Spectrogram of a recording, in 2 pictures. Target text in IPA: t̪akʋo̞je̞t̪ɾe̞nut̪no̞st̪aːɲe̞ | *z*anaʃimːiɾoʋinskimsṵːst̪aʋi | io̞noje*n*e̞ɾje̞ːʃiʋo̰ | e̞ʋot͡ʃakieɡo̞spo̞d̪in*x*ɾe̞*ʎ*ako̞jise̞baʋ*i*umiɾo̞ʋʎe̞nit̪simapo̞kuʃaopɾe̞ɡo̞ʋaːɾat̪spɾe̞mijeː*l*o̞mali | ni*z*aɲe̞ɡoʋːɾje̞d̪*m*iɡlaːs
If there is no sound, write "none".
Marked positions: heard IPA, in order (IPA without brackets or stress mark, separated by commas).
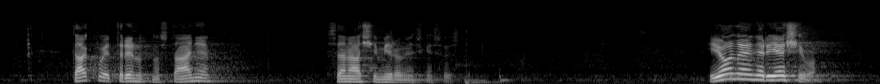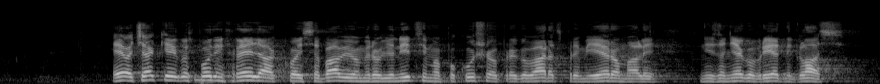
s, n, x, ʎ, i, ɾ, z, n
